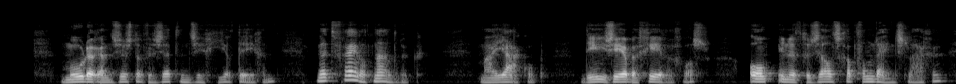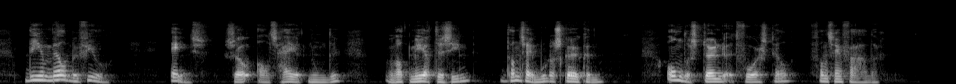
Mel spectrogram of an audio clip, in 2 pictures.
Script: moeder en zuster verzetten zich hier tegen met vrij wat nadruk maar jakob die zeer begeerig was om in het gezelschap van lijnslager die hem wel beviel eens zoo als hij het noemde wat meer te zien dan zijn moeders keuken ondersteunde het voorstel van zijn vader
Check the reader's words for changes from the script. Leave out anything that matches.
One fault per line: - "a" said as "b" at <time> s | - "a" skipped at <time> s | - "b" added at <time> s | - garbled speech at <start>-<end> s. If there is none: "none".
none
